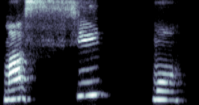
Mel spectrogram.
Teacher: em máximo, você ouve o S do X, o sibilar do X, e você ouve o I, máximo. Ansioso, você não ouviu o N de navio, de não.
